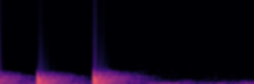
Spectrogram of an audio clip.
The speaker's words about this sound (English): I'm going to do X, Y, Z without realizing who was knocking at the door. Who was knocking at the door?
